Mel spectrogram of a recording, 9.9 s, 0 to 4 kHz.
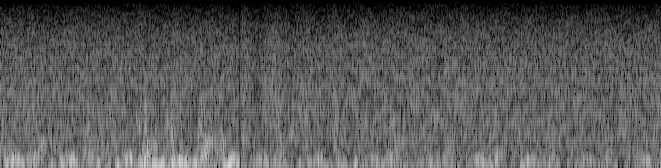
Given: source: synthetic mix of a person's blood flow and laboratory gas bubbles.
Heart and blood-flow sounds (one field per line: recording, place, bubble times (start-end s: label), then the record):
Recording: Doppler ultrasound of blood flow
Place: precordium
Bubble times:
2.07-2.12 s: bubbles
2.18-2.34 s: bubbles
From the record:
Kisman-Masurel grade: 122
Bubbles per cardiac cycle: 1 to 2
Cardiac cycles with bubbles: 10 to 50%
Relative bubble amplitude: moderate (0.250 to 0.450)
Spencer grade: 2 (many but less than half of the cardiac periods contain bubble signals, singularly or in groups)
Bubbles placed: anywhere in the cardiac cycle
